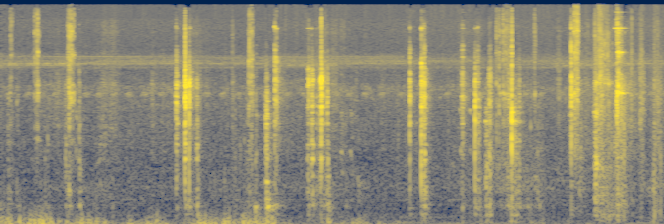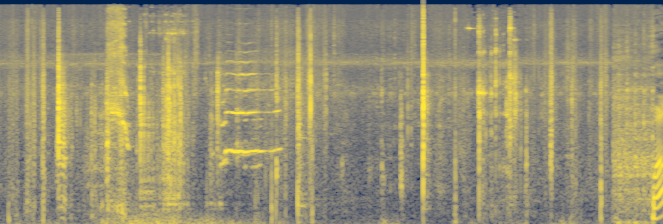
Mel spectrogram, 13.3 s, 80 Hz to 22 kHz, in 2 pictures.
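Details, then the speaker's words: Cub Cadet M550 Challenger UTV test drive after replacing the failed left rear inner wheel bearing and seals: loose body clatter and rattles over bumps, but the former loud intermittent grinding is gone; bearing now quiet, problem solved. "after taking it for a bit of a drive, uh there's no noise, so I call this problem solved."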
